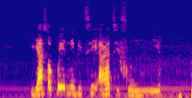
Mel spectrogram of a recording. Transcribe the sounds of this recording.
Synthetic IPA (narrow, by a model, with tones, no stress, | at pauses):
i˨ja˨˦sɔ˧k͡pe˦nĩ˦bi˧tʰi˦a˧ɾa˦ti˧fũ˦o˨ũ˧ĩ˨jã˧˨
